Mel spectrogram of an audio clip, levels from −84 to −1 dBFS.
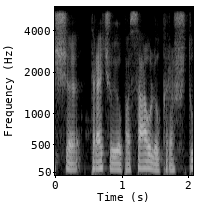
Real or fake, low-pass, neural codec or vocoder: real; 5.4 kHz; none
